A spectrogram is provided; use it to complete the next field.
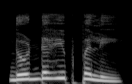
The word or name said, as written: ದೊಡ್ಡಹಿಪ್ಪಲಿ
